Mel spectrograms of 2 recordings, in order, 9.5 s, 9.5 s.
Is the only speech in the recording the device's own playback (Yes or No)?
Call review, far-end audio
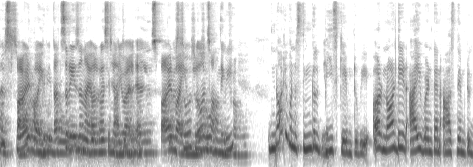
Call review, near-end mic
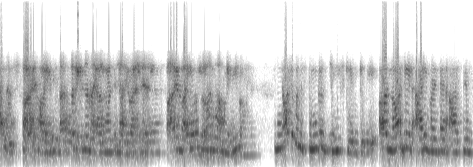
Yes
